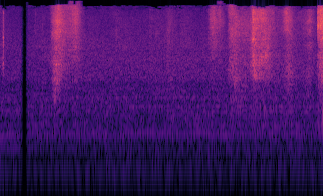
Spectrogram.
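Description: A steady background hum, broken by a momentary cut-out just after the start, with a few short rustling noises about a second in and again around three seconds.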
